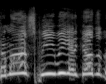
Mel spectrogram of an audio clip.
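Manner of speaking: rushed, very high cartoon dub voice, rattled off. Recalling the English dub of a cartoon, doing its fast Speed Racer voice. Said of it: "they had to talk real fast like this".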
